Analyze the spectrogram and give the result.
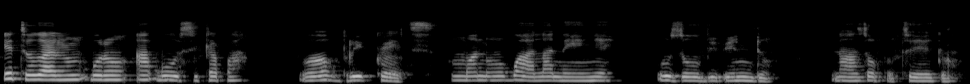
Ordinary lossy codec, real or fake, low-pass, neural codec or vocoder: none; fake; none; codec, 16 kHz, 4 kbps, X-Codec, HuBERT features, trained on balanced general audio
